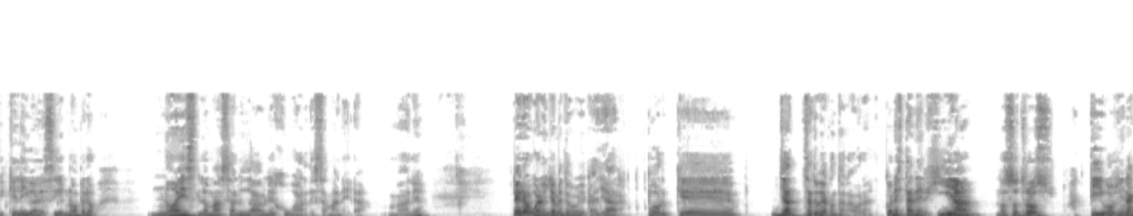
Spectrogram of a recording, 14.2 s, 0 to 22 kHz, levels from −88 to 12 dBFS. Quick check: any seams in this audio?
no; 0 cuts

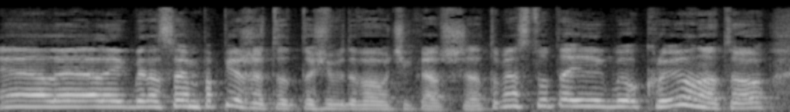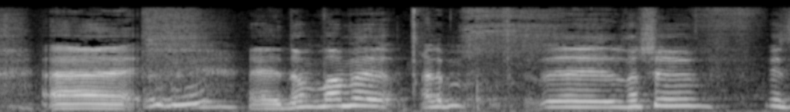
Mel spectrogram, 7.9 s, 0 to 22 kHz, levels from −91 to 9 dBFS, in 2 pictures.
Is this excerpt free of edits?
no; 1 cut; at 4.7 s

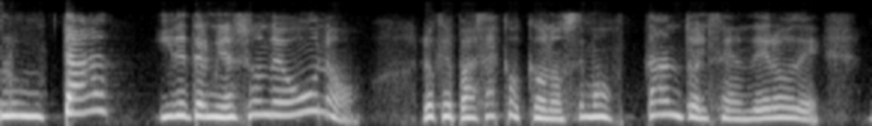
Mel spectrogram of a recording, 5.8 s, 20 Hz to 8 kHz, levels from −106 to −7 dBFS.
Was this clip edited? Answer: no; 0 cuts

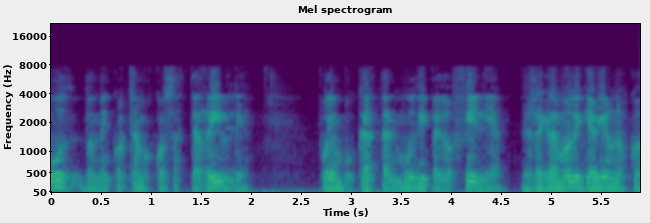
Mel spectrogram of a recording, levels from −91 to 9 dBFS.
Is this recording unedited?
no; 1 cut; at 4.6 s

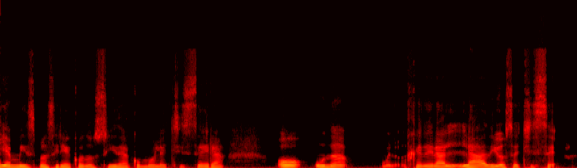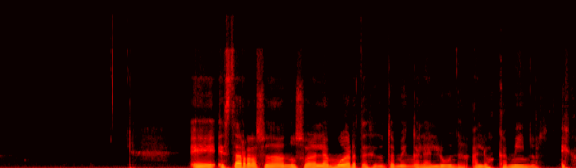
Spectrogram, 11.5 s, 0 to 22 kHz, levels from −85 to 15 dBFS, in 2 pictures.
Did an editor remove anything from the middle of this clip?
no; 0 cuts

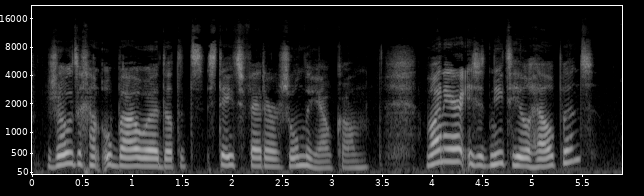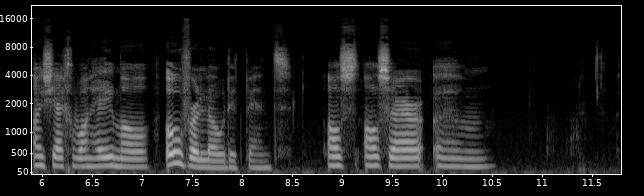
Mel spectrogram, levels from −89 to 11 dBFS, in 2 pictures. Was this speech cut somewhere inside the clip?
yes; 3 cuts; at 3.8 s, 7.1 s, 8.7 s

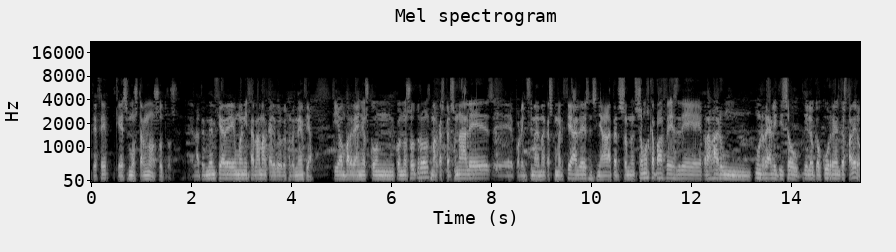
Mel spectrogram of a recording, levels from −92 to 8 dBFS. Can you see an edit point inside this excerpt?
yes; 1 cut; at 10.8 s

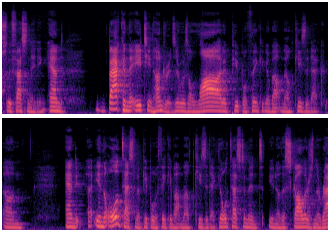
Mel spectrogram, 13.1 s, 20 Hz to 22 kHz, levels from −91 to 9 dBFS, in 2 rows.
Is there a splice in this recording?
yes; 1 cut; at 11.8 s

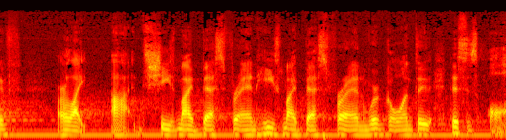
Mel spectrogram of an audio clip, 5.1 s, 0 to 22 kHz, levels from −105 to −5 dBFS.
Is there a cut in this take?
no; 0 cuts

